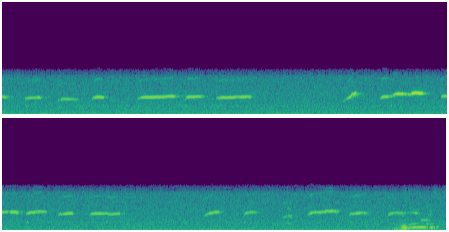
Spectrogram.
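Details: A male cockatiel kept as a pet sings to two other cockatiels: strings of short whistled notes, one clearly rising phrase midway, soft gaps between bursts, and a brief human voice at the close.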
